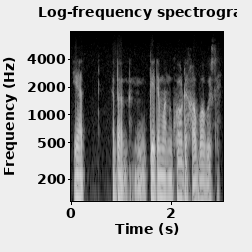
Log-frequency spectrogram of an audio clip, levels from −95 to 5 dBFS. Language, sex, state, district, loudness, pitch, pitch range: Assamese, male, Assam, Sonitpur, -22 LUFS, 105 Hz, 95-110 Hz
